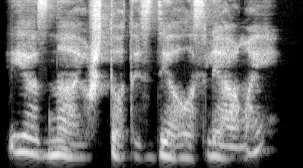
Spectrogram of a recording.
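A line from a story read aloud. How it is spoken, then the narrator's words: Blood-chilling whisper. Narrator (Russian): Шепот, от которого стынет кровь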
